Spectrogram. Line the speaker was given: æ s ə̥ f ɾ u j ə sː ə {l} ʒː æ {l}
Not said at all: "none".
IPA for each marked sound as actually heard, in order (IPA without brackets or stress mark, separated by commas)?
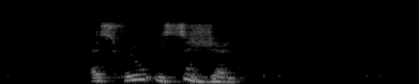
none, l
